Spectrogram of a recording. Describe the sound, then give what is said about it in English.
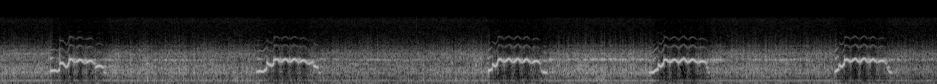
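A loon nesting in cattails calls five times at a steady, evenly spaced rhythm. Each call is a rising, wavering cry over a constant low hum. “Listen to the call of the loon.”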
